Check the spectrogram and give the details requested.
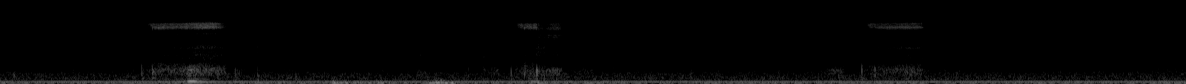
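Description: Three soft rasping snores about every three and a half seconds over a steady room hum; a small dog snoring.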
